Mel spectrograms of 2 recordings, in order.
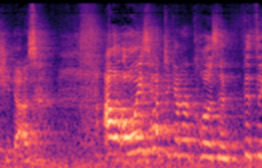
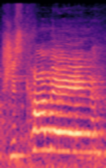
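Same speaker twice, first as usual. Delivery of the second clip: high, loud, drawn-out holler; calling out; 7 semitones higher, 5 dB louder, slower than usual. Acted. Mother telling husband the child is coming, calling out. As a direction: shout word to someone downstairs.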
